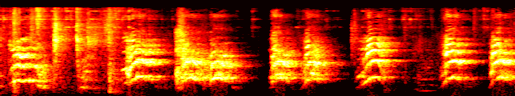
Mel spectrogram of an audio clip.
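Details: Jack Russell Terrier Jay, a clingy pet dog, letting out loud high-pitched barks and yelps in uneven bursts, some barks sliding upward into whiny cries, with short silent gaps between.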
